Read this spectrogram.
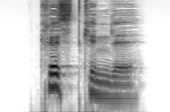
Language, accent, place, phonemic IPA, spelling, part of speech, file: German, Germany, Berlin, /ˈkʁɪstˌkɪndl̩/, Christkindl, proper noun / noun, De-Christkindl.ogg
- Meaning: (proper noun) diminutive of Christkind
